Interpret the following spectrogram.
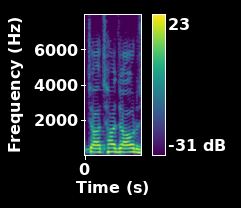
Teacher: संघर्ष स्पर्शी इसमें हमारा आएगा च छ ज और झ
